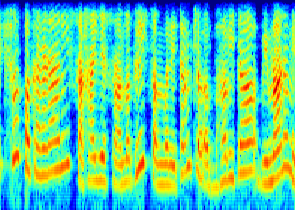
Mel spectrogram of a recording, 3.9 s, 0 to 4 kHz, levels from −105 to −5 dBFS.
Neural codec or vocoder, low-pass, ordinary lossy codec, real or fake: codec, 16 kHz, 1 kbps, FunCodec, trained on LibriTTS, 50 frames a second; 3.6 kHz; Opus, 32 kbps; fake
